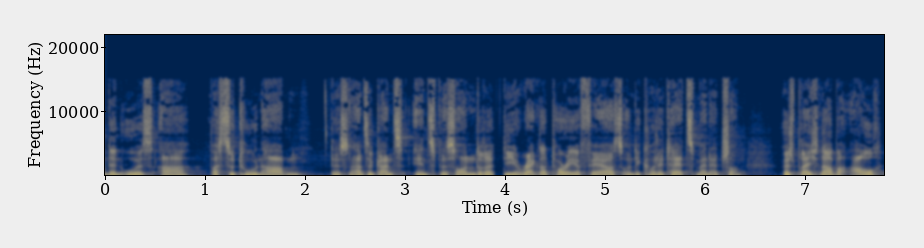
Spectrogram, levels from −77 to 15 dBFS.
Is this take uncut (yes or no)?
yes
